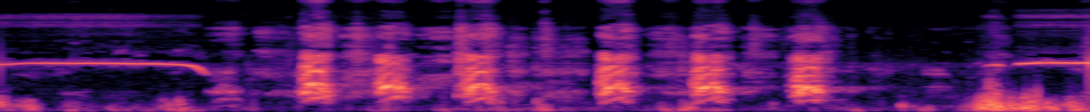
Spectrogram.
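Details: Bakarwal dog, a guard dog breed, barking: about seven deep, rough barks spaced roughly half a second apart, framed by a steady electronic whistle tone at the start and end.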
